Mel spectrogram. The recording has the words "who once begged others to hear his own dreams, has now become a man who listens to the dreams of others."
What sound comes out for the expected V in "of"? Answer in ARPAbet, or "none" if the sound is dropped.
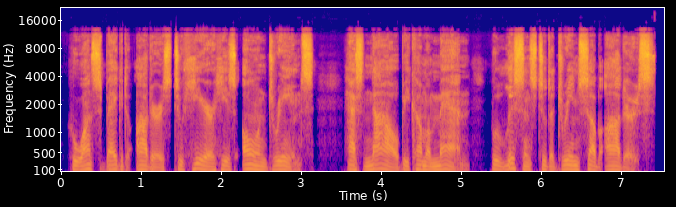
B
